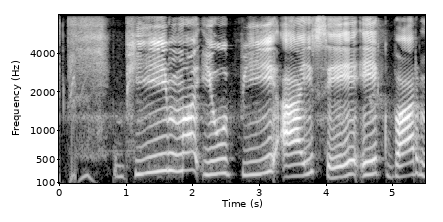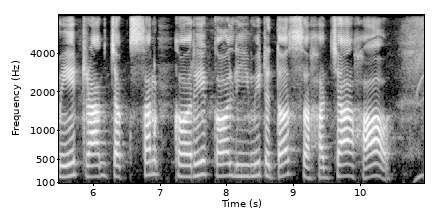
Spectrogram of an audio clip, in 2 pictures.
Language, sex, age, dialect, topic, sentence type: Bhojpuri, female, <18, Western, banking, statement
